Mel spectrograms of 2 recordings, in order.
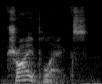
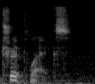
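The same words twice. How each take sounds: First: The first syllable sounds like 'try'. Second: The first syllable sounds like 'trip'. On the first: "But triangle, triathlon" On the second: "you say triple, so it would be triplex"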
